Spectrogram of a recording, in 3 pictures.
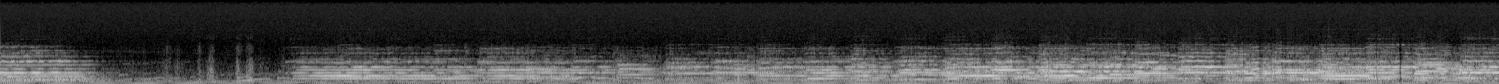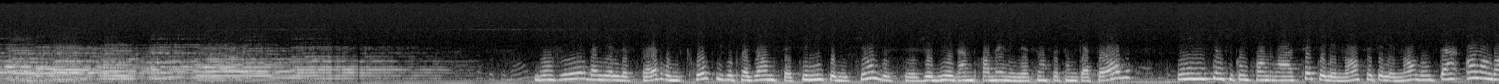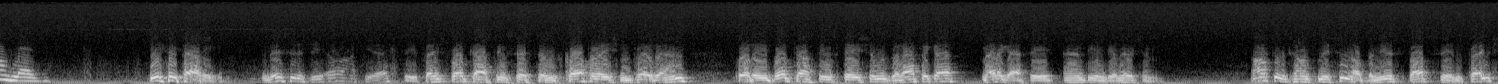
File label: Radio Calls; ORTF; Paris 1970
